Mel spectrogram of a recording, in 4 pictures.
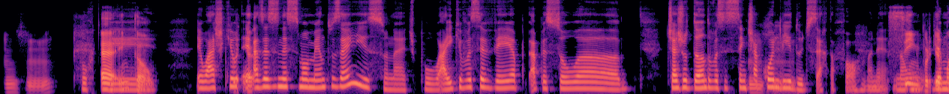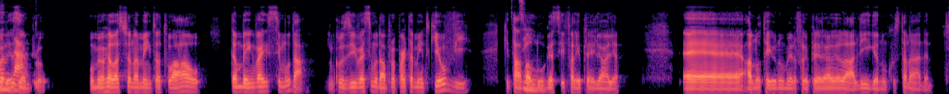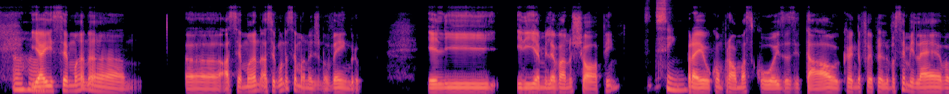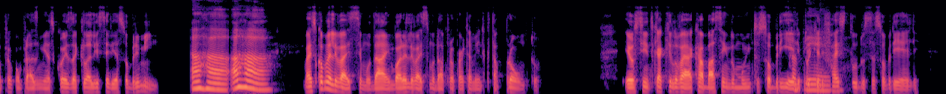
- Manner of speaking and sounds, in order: tapping; other background noise
- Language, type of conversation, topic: Portuguese, advice, Como posso entender por que estou me sentindo desconectado(a) dos meus próprios valores e da minha identidade?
